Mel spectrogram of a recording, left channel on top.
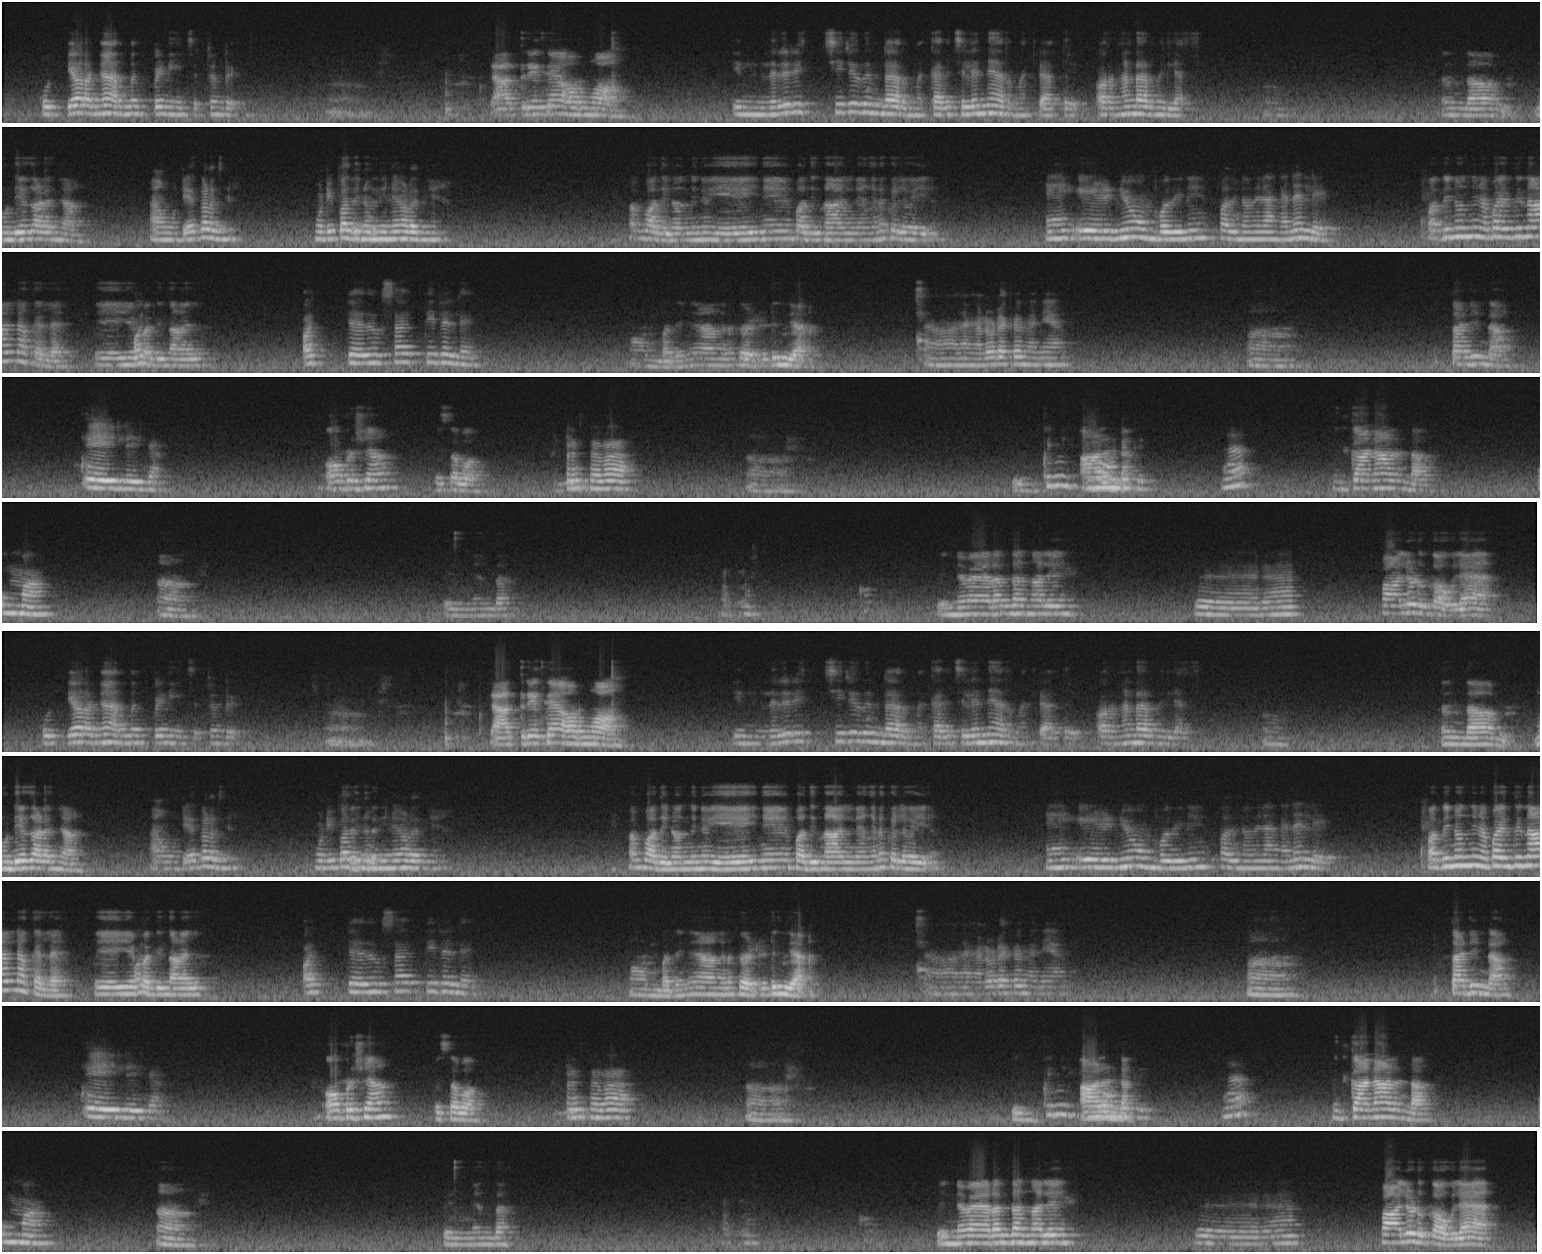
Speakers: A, on the left (about 30°); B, on the right (about 45°).
A: കുട്ടി ഉറങ്ങാർന്ന്, ഇപ്പണീച്ചിട്ടുണ്ട്.
B: ആഹ് ആഹ് രാത്രി ഒക്കെ ഓറങ്ങോ?
A: ഇന്നലെ ഒര് ഇച്ചിരി ഇത് ഇണ്ടാർന്ന്. കരച്ചിൽ തന്നെയാർന്ന് രാത്രി ഉറങ്ങണ്ടായിര്ന്നില്ല.
B: ഓ എന്താ മുടി കളഞ്ഞാ?
A: ആഹ് മുടി ഒക്കെ കളഞ്ഞ്. മുടി പതിനൊന്നിന്
B: എത്ര
A: കളഞ്ഞ്
B: അം പതിനൊന്നിന്, ഏഴിൻ, പതിനാലിന്, അങ്ങനെയൊക്കെല്ല കഴി
A: ഏഹ് ഏഴിന് ഒമ്പതിന് പതിനൊന്നിന് അങ്ങനെയല്ലേ?
B: പതിനൊന്നിന് പതിനാലിനൊക്കെ അല്ലേ? ഏഴ്,
A: ഒ
B: പതിനാല്
A: ഒറ്റ ദിവസത്തില് ല്ലേ?
B: ഒമ്പതിന് ഞാൻ അങ്ങനെ കേട്ടിട്ടില്ല.
A: ആഹ്.. ഞങ്ങടെ വിടെയൊക്കെ അങ്ങനെയാ.
B: ആഹ് തടിണ്ടാ
A: ഏയ് ഇല്ല ഇല്ല
B: ഓപ്പറേഷാ പ്രസവോ
A: പ്രസവാ
B: ആഹ് പിന്നെ
A: കുഞ്ഞി മിണ്ടാണ്ടിക്ക്
B: ആളുണ്ടാ
A: ഏ
B: നിക്കാന ആളുണ്ടാ
A: ഉമ്മ
B: ആഹ് പിന്നെ എന്താ
A: ആഹ
B: പിന്നെ വേറെ എന്താന്നാല്
A: വേറെ
B: പാൽ കൊടുക്കാവും ലേ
